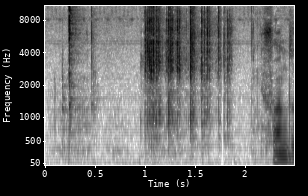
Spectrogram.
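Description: Stones rattle in a bowl as a hand reaches in.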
